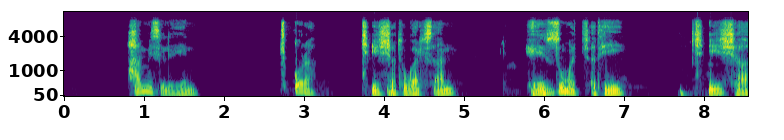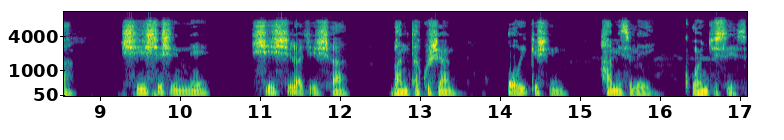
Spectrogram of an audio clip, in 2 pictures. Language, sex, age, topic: Gamo, male, 25-35, agriculture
